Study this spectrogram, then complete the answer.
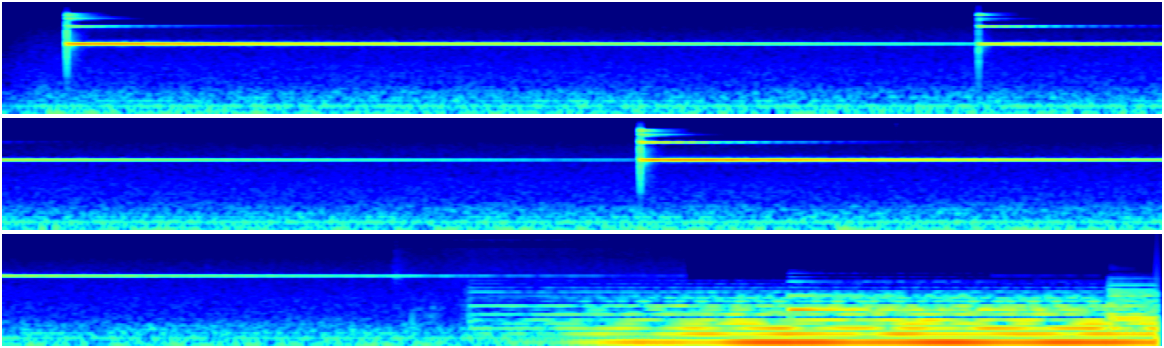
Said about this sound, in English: Now wiggling your fingers and wiggling your toes, listening to the very end of each chime, and then coming back into this space.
